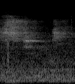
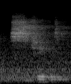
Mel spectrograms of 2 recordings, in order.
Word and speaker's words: street: And it's of course not street. Street. Street. Okay. Just one syllable street. So the whole thing is Oxford Street.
